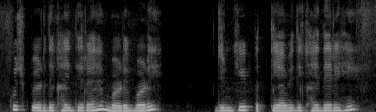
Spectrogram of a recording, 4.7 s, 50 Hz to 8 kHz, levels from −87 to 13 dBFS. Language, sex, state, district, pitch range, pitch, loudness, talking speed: Hindi, female, Chhattisgarh, Balrampur, 190-220 Hz, 195 Hz, -27 LUFS, 190 wpm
